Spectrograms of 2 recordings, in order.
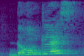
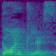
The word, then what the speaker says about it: dauntless: so it came to pronounce us don't less or dauntless both are correct alright British is this one the first one an American is the second one all right this means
